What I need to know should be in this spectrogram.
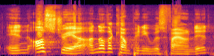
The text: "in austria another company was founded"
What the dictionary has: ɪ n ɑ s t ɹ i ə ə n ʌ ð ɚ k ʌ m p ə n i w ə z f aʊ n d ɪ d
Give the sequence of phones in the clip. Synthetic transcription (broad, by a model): ɪ n ɑ s t ɹ i ə ə n ʌ ð ɚ k ʌ m p ə n i w ə z f aʊ n d ɪ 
